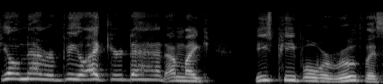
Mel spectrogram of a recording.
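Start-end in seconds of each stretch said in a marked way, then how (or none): 0.0-1.7 put-on screamed, drunken, high-pitched heckler's yell. Retelling what a drunk guy screamed at you in front of a crowd, imitating a drunk heckler yelling. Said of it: "just yelling at me, screaming at me".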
